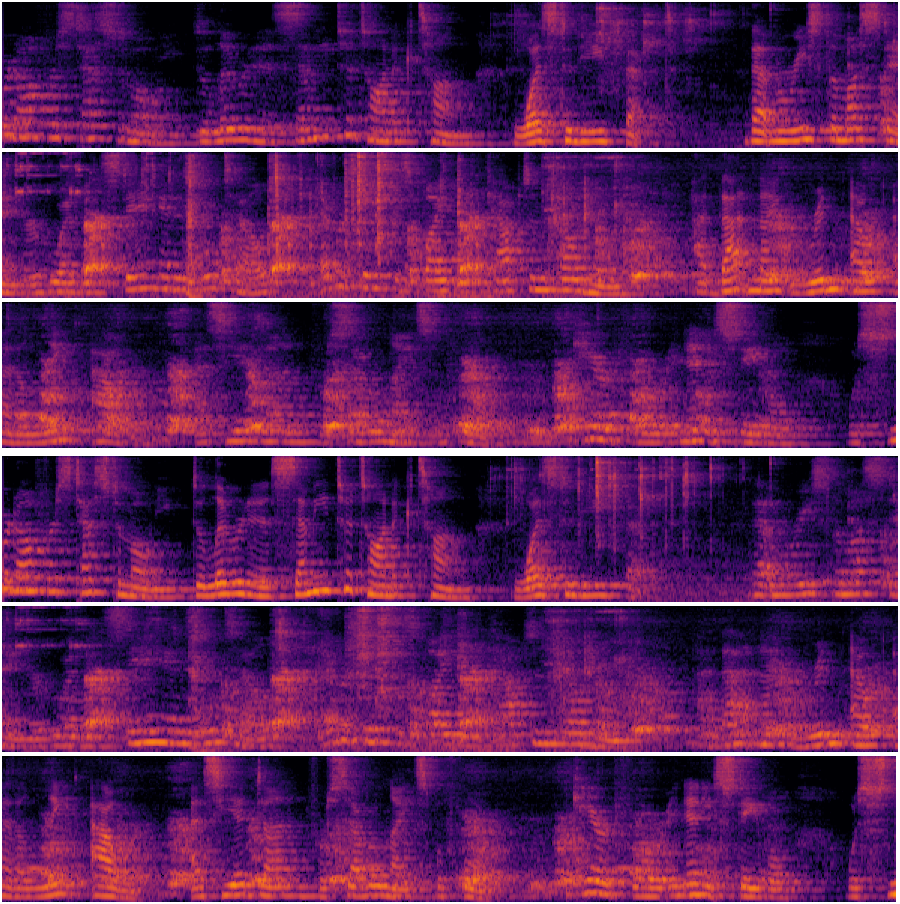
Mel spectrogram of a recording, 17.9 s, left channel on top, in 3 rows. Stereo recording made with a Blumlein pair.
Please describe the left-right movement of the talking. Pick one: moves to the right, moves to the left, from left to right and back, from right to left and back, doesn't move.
from right to left and back.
